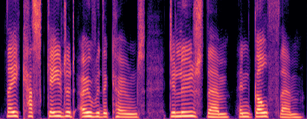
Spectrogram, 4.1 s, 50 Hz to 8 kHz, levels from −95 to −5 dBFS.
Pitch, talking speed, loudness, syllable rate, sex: 230 Hz, 130 wpm, -18 LUFS, 4.9 syllables/s, female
